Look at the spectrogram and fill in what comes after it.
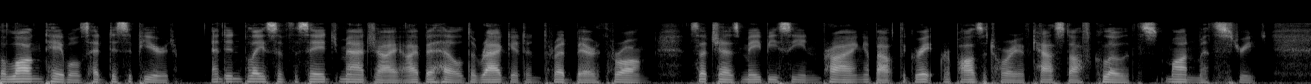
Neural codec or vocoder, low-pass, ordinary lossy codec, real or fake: none; 7.2 kHz; MP3, 64 kbps; real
